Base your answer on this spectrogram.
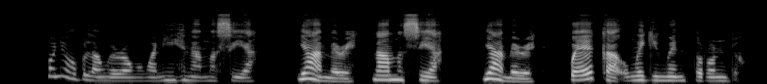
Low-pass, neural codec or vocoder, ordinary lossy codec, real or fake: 10.8 kHz; none; none; real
